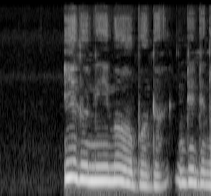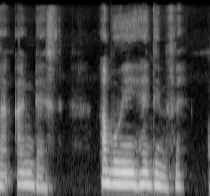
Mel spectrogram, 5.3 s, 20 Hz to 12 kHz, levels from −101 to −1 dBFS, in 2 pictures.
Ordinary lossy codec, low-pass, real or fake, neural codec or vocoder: AAC, 48 kbps; 10.8 kHz; real; none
